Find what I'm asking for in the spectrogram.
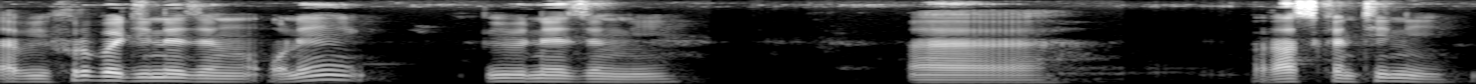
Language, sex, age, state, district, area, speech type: Bodo, male, 45-60, Assam, Chirang, urban, spontaneous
